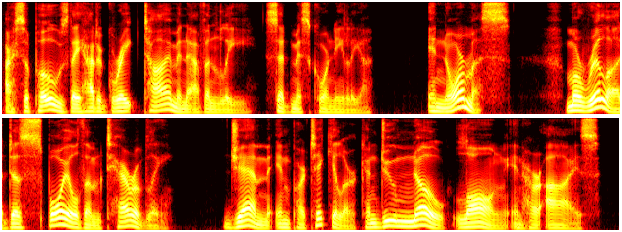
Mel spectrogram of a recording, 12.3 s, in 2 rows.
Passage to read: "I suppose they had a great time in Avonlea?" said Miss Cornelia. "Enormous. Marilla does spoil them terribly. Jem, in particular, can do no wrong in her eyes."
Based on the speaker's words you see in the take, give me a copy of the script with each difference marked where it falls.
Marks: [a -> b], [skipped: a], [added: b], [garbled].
"I suppose they had a great time in Avonlea?" said Miss Cornelia. "Enormous. Marilla does spoil them terribly. Jem, in particular, can do no [wrong -> long] in her eyes."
